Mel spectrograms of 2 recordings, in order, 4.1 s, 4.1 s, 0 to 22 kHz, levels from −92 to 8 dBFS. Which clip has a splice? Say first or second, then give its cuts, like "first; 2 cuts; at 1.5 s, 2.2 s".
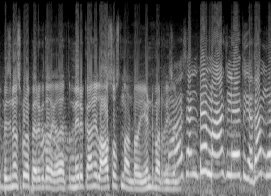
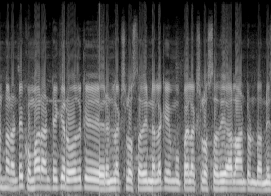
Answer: second; 1 cut; at 1.5 s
